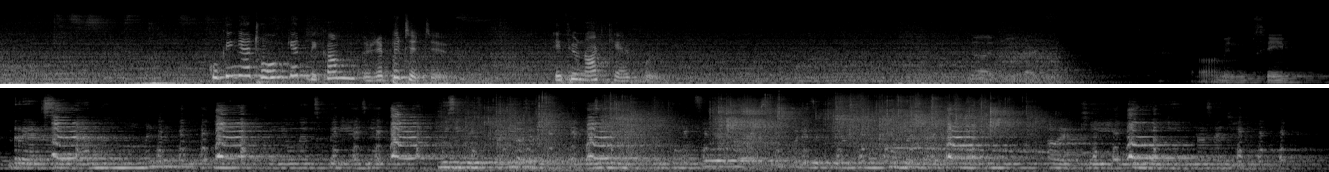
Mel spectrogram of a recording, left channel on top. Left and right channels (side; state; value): both; different; correlation 0.01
